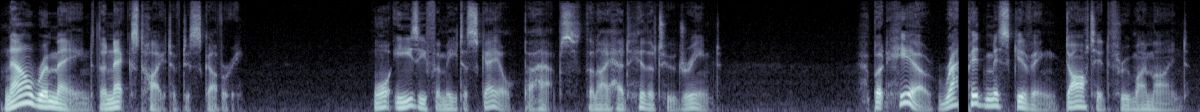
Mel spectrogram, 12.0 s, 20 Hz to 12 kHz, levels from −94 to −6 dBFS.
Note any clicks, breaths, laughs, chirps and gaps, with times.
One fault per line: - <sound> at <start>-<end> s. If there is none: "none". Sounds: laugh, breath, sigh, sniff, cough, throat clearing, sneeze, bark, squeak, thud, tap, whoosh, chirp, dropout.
- dropout at 9.6-9.7 s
